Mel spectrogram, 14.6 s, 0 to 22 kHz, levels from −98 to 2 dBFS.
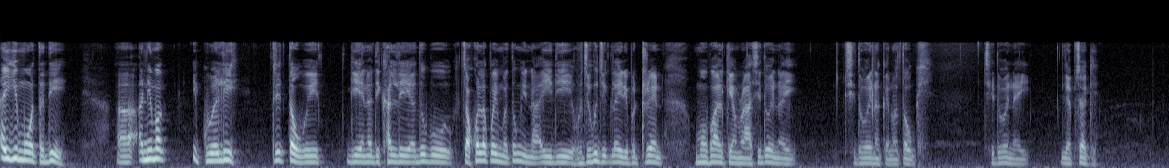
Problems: none marked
